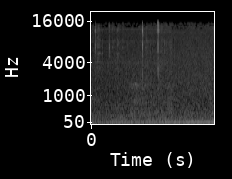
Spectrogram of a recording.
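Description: Near silence: faint room tone with two soft clicks about a second in.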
